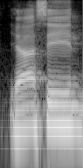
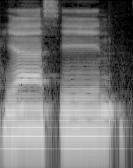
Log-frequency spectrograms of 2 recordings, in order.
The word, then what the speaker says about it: Yasin: Toha, yasin, ya. Dan ini banyak dalam Al-Quran, ya. Seperti Seperti Toha, ya. Kemudian apa? Yasin. Dibacanya bukan toh, dibacanya bukan yes atau yas, bukan.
